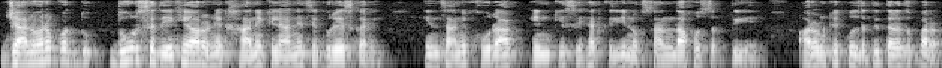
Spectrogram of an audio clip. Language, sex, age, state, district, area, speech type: Urdu, male, 30-45, Maharashtra, Nashik, urban, spontaneous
